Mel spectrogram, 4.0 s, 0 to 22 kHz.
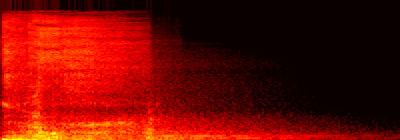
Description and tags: Shields power up sound created for a game built in the IDGA 48 hour game making competition. The effect was constructed from a heavily processed recording of a car door strut recorded with a pair of Behringer C2's into a PMD660.
computer, power-up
